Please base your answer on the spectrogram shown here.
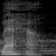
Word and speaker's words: meitheal: It's called Mytheal, pronounced Ma-how.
